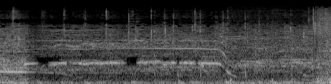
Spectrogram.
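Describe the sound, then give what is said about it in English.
A loud crowd cheers and roars continuously as a fight kicks off, a dense wall of voices with a thin whistling tone running through the middle that slides downward near the end. “And then they cheer.”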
